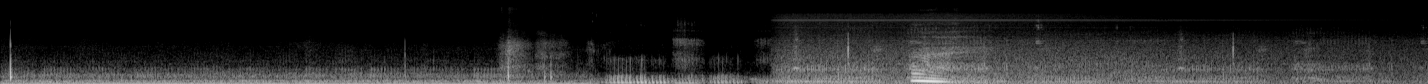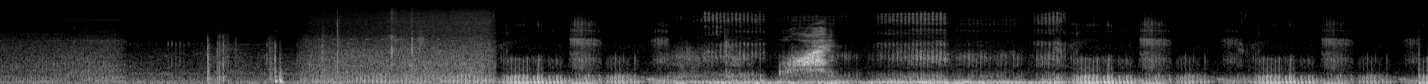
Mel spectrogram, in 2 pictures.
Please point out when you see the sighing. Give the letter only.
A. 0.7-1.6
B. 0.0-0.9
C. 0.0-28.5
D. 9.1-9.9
D.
